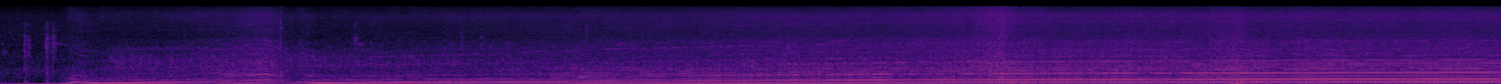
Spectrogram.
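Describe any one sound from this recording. A car engine hums and revs, rising steadily in pitch as the car speeds up.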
